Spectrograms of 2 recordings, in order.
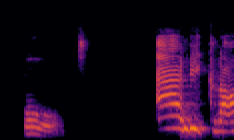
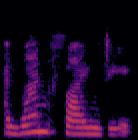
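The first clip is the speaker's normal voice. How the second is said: hushed storytelling; 6 semitones lower, 10 dB quieter than usual. A narrator's reading. Sad waiting in story.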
